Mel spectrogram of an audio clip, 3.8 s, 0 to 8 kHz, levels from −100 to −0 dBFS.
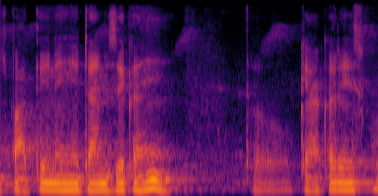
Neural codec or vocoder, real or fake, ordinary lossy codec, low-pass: none; real; none; 7.2 kHz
